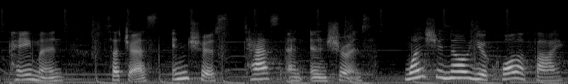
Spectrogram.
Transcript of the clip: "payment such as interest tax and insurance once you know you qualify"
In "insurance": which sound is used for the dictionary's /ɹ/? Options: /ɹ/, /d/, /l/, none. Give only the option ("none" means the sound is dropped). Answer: /ɹ/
